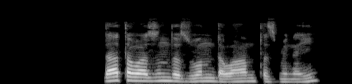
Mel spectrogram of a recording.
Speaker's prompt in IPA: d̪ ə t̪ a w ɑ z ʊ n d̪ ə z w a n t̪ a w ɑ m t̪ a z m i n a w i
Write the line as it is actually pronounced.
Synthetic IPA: d̪ ɑ t̪ a w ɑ z ʊ n d̪ ə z w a n d̪ a w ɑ m t̪ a z m i n a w i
